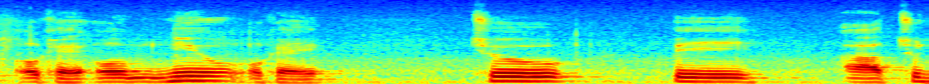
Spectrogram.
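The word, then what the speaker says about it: ν: uh that V okay actually should be pronounced as new okay but I mean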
